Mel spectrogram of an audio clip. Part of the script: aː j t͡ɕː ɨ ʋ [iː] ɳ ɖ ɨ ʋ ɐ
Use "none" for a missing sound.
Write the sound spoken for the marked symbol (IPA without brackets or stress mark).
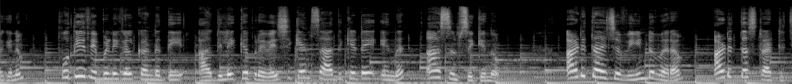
iː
